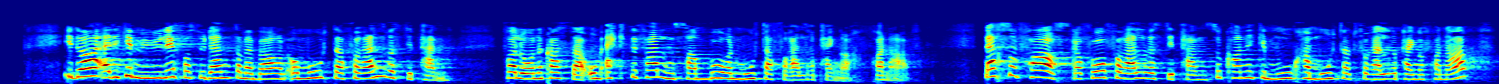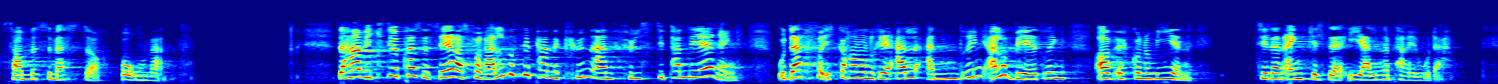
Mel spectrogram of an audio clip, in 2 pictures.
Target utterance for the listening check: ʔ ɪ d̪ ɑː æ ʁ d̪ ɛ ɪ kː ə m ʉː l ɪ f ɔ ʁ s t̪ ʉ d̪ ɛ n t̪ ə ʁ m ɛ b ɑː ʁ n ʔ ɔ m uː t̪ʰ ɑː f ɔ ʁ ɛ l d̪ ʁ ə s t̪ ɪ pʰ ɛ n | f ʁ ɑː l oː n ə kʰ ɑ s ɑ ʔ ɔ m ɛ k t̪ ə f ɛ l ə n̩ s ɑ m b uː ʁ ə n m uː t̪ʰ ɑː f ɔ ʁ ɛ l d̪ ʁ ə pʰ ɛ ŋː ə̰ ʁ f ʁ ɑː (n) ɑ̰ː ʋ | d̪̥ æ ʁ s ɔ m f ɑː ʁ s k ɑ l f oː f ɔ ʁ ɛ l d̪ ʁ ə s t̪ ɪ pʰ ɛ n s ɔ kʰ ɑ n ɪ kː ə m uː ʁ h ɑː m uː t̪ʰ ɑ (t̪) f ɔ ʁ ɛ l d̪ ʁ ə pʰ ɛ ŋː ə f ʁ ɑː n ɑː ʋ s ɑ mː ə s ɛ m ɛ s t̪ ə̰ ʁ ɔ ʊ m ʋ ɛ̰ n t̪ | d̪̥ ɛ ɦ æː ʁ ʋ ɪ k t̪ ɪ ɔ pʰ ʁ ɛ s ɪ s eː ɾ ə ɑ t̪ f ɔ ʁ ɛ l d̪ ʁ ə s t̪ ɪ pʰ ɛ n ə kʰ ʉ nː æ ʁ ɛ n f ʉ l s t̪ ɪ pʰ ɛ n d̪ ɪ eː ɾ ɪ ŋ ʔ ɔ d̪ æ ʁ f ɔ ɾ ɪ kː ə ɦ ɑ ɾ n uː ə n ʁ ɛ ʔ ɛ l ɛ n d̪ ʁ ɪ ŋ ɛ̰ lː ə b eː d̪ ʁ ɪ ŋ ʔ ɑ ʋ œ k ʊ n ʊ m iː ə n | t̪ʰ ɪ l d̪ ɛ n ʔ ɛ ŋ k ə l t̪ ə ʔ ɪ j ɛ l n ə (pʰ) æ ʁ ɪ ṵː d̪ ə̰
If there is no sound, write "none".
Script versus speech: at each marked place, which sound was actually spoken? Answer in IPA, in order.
n, t̪, pʰ

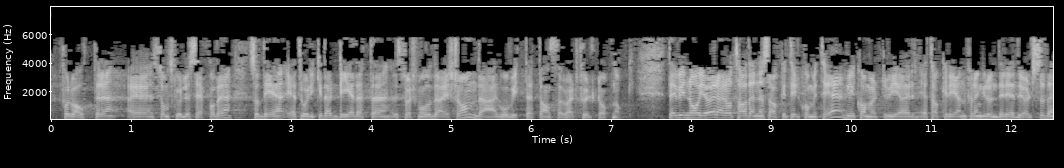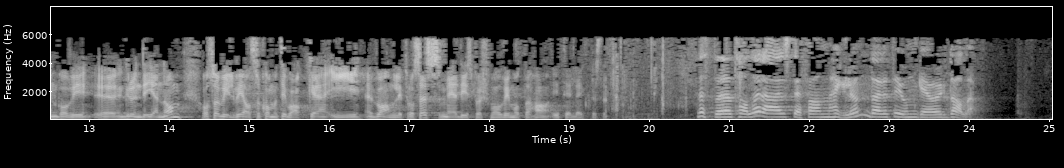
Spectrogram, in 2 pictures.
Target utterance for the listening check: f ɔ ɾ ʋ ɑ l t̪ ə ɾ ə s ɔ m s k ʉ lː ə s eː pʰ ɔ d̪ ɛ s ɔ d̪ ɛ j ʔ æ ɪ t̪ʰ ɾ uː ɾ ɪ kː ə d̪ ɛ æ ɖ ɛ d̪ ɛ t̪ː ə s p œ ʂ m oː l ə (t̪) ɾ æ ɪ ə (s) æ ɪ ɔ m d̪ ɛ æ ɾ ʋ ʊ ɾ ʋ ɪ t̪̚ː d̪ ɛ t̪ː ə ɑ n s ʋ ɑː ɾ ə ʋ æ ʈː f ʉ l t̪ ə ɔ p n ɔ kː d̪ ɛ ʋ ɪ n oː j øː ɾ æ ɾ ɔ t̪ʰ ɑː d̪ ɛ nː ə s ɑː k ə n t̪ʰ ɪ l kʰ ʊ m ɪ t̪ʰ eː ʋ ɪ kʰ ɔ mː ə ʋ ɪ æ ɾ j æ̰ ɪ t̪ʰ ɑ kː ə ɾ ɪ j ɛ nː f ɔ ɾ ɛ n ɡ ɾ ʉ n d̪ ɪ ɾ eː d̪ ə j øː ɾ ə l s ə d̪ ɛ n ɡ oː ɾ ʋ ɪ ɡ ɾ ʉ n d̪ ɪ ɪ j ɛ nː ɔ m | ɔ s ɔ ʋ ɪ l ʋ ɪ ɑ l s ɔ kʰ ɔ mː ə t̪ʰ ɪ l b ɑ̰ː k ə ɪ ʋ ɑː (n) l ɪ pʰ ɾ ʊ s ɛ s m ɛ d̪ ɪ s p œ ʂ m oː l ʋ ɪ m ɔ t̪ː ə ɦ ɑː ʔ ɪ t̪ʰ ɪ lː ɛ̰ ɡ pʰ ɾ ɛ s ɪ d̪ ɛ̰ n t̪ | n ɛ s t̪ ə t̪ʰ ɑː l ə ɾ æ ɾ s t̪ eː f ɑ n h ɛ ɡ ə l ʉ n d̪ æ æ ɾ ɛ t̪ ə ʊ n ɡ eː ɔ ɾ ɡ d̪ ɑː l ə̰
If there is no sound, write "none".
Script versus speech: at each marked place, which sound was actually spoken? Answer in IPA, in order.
d̪, ʂ, n

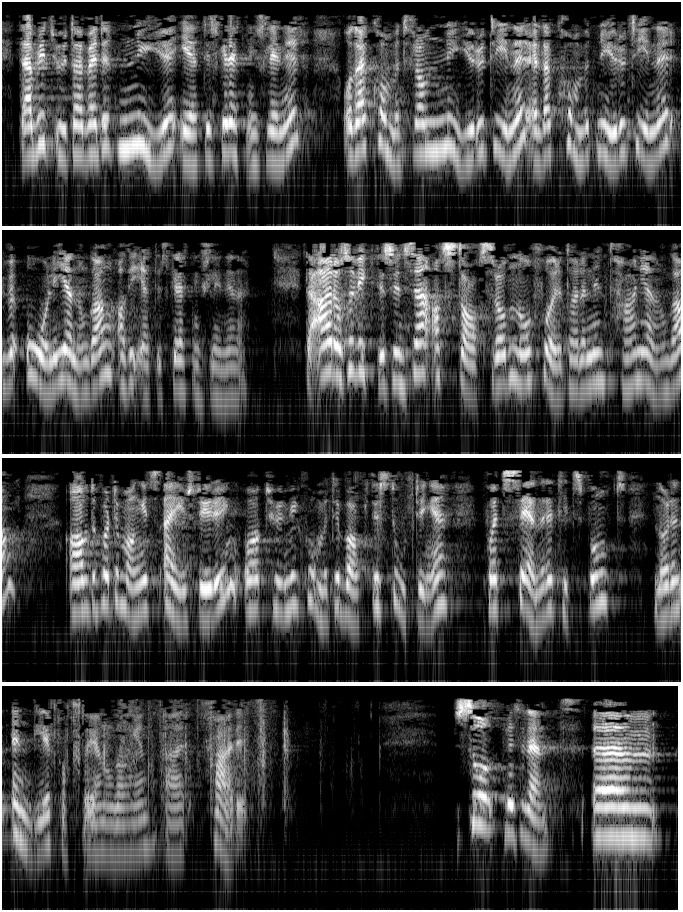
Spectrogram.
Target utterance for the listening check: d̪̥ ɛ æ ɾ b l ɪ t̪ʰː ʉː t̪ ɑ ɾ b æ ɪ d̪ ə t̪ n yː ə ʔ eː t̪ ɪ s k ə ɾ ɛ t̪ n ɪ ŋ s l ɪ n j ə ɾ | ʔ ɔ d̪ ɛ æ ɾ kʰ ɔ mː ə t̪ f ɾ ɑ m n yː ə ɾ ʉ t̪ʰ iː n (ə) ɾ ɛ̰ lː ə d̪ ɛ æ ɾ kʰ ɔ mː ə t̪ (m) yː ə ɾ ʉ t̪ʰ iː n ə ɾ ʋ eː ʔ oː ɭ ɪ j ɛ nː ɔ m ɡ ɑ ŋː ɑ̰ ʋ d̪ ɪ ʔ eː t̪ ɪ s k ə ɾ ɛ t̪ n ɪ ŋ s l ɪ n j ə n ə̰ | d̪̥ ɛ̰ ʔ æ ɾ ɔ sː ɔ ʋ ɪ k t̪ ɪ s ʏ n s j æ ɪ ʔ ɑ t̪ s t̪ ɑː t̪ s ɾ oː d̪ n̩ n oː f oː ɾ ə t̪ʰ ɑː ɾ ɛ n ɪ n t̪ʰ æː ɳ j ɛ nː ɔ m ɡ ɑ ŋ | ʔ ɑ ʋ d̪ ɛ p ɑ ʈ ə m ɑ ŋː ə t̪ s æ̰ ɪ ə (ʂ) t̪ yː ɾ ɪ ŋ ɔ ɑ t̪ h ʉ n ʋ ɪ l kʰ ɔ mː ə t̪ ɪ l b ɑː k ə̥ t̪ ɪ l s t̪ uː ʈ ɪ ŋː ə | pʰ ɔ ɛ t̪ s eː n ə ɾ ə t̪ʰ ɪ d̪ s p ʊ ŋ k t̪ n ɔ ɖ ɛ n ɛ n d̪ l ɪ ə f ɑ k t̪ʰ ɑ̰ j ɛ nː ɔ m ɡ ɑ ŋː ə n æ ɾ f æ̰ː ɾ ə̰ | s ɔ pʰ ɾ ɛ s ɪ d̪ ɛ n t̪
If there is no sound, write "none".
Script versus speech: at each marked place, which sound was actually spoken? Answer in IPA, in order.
ə, n, ʂ

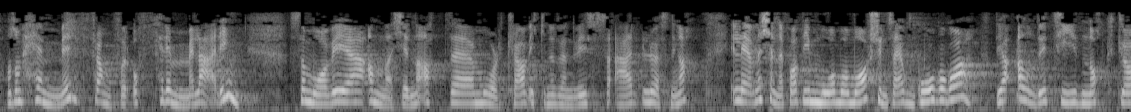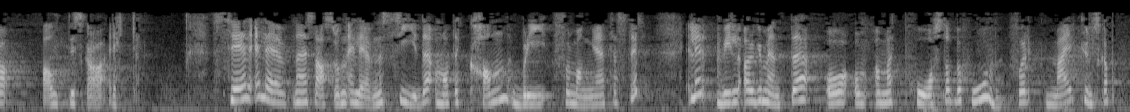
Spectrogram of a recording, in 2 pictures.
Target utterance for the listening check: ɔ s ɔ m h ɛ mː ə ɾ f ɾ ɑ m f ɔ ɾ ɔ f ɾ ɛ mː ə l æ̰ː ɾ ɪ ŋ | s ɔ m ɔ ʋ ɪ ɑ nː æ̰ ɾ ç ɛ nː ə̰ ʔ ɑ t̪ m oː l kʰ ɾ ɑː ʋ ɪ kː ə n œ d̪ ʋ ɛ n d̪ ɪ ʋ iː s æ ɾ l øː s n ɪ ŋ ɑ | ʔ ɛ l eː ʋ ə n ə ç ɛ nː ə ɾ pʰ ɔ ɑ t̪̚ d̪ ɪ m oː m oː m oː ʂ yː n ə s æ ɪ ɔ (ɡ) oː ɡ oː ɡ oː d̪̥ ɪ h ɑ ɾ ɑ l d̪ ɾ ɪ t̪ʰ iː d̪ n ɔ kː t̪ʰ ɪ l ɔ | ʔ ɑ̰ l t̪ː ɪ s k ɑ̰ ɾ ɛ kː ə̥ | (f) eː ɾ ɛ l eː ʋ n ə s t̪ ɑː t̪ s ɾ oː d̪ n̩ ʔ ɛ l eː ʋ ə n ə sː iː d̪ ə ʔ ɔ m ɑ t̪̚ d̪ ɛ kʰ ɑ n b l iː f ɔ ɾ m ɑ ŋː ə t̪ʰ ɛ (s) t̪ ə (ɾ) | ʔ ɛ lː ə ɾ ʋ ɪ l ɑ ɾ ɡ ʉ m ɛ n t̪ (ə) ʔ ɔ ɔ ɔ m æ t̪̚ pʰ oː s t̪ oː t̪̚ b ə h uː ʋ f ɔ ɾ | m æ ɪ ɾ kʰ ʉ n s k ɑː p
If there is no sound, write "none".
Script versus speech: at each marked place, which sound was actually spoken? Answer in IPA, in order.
ɡ, s, s, ɾ, ə

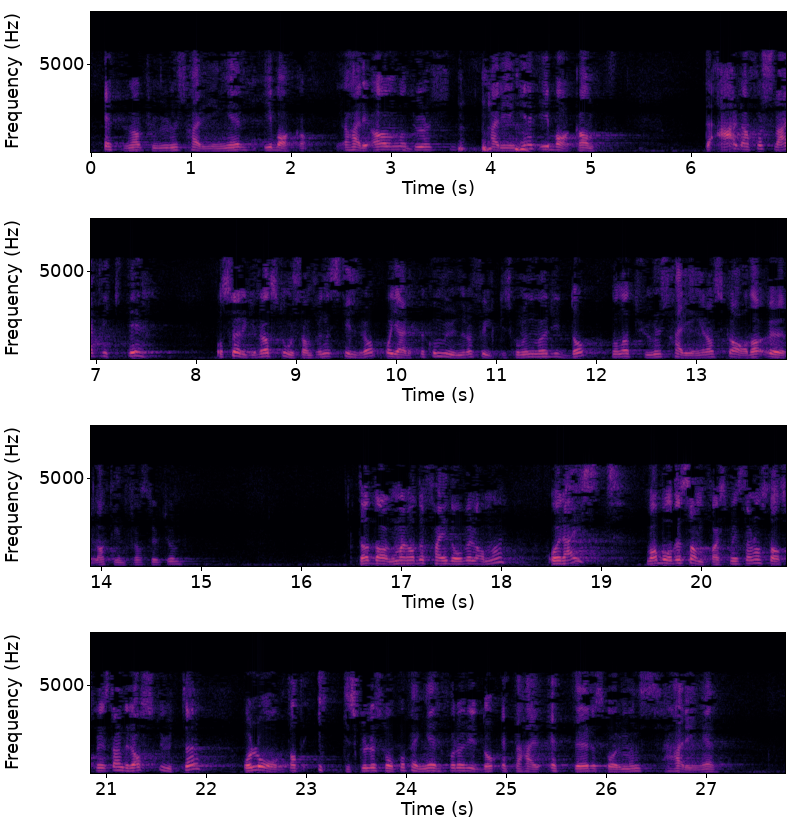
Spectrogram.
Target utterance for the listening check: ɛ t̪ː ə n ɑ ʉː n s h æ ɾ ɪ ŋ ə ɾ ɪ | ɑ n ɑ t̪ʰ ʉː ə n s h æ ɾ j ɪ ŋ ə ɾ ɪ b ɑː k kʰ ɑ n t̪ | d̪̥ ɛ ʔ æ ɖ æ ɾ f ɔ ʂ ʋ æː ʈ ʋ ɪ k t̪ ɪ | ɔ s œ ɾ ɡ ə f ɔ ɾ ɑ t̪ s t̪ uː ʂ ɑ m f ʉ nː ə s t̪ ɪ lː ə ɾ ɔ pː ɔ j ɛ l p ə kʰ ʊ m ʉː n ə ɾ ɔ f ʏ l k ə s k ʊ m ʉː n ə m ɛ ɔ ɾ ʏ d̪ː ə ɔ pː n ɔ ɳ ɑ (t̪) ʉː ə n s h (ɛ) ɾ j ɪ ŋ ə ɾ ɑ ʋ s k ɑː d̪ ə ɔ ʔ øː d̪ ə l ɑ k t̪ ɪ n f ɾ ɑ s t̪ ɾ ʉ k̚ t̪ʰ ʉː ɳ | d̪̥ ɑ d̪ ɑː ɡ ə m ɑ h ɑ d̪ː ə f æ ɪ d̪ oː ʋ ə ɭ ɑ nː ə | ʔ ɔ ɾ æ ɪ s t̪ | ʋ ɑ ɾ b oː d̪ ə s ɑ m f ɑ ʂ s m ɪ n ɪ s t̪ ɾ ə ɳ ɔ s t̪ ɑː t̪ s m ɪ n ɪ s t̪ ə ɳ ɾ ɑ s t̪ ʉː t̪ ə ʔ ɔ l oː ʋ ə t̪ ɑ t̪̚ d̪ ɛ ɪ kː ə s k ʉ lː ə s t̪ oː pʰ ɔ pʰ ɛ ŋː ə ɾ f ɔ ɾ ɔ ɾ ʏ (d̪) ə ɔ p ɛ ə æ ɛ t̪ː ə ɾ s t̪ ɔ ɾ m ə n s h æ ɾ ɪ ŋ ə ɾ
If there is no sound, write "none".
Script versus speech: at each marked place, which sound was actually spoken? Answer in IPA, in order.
t̪ʰ, æ, d̪ː

